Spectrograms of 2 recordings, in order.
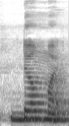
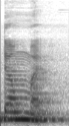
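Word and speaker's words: dumber: है यहां पे देखिए डम नहीं पढ़ना है जब भी किसी भी वर्ड में एम के बाद अगर बी आता है तो वहां पर बी लेटर साइलेंट हो जाता है ठीक है तो यहां पे बी लेटर साइलेंट है इसको हमें पढ़ना है डमर ठीक है डमर का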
